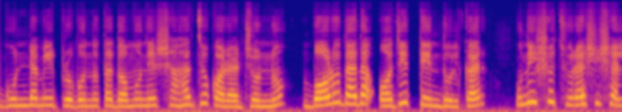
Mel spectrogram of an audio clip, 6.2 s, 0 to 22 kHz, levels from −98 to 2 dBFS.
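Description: A speech clip with Opus compression damage throughout: it was likely squeezed through the Opus codec in its CELT music mode at a low rate, with a plainly audible result that fits roughly 16 kbps. Starved of bits, the encoder keeps each band's energy but refills the detail with folded or noise content, so the voice turns grainy, rough and noisy rather than swirly, while the bandwidth stays full, reaching up to about 20.2 kHz.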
